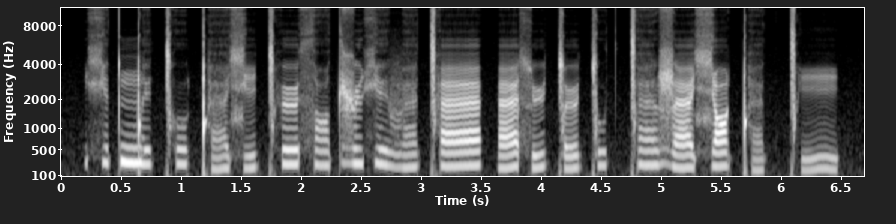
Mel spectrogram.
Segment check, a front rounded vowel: present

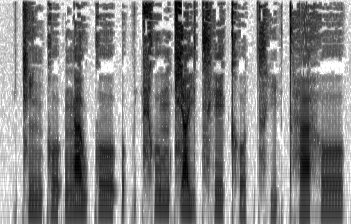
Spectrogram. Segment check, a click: absent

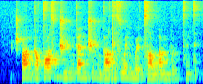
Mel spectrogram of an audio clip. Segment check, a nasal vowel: present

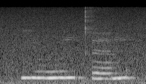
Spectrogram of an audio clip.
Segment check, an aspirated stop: present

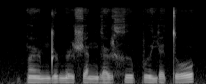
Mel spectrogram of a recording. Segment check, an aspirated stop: absent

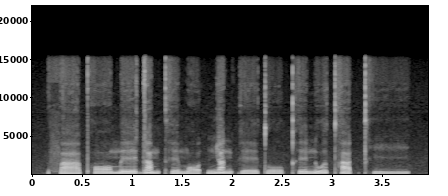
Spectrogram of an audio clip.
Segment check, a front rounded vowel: absent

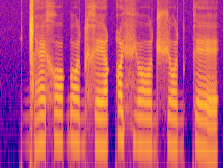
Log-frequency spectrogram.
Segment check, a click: present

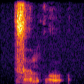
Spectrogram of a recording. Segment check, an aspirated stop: absent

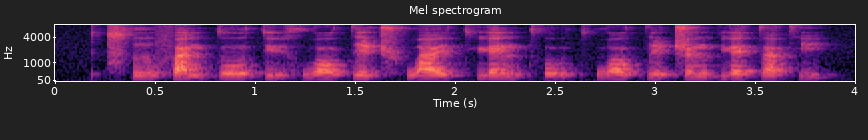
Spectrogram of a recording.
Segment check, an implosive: absent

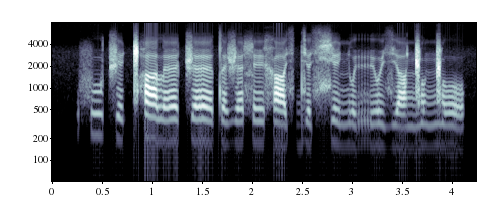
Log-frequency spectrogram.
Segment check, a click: present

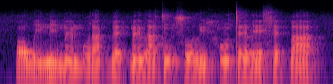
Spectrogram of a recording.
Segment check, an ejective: absent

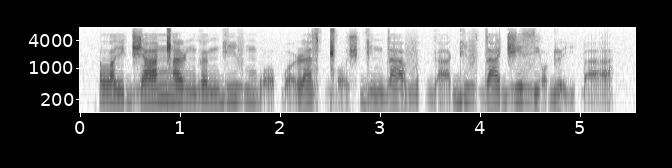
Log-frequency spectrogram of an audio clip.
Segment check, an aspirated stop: absent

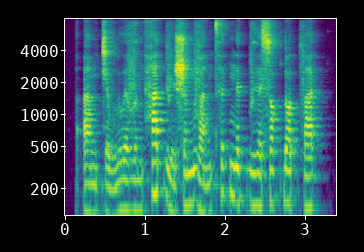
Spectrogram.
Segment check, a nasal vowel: absent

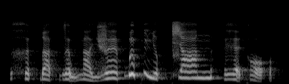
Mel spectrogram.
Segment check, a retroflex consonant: absent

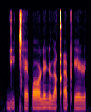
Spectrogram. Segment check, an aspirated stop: present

